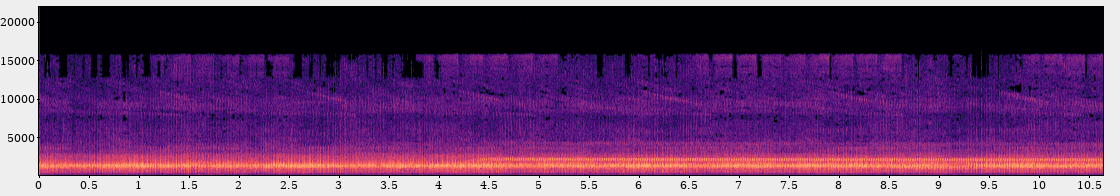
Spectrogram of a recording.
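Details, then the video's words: Frogs and toads from Mexico calling together after dark, a massed humming chorus that swells and fades gently; a thin high tone enters about four seconds in and carries on to the end. "Mexican Frogs & Toads Sounds"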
